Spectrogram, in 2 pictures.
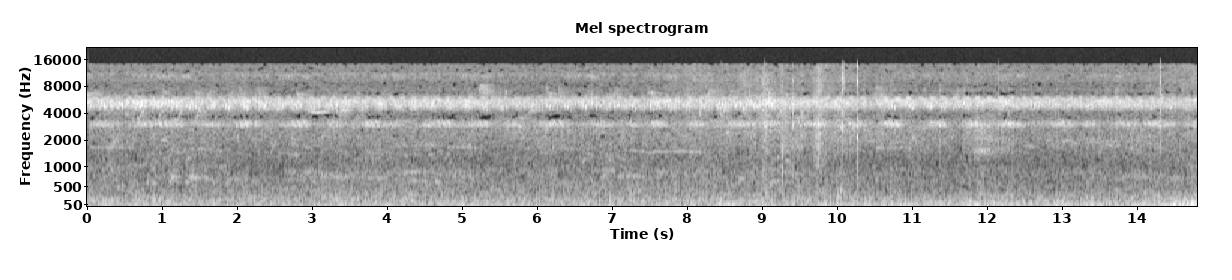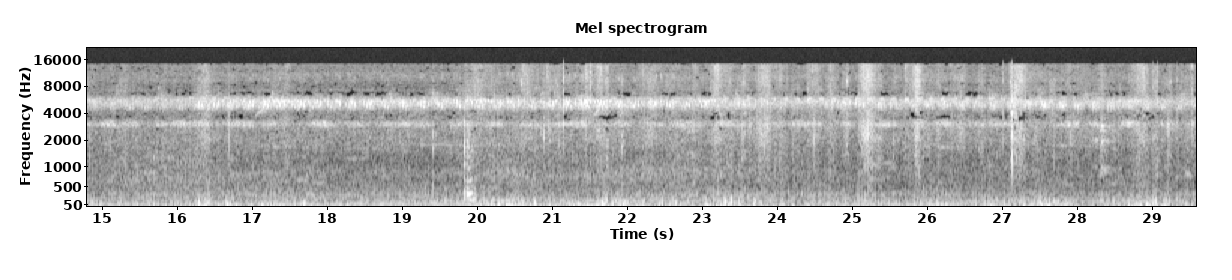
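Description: Steady, high-pitched chorus of insects shrilling, on two unbroken pitches, over a low background rumble. Faint clicks and knocks come and go in the second half.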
